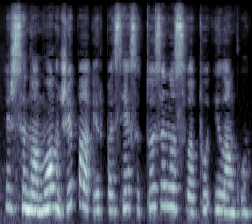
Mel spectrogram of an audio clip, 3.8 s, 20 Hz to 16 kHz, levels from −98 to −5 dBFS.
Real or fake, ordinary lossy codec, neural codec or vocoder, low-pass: fake; AAC, 48 kbps; vocoder, 44.1 kHz, 128 mel bands every 256 samples, BigVGAN v2; 14.4 kHz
